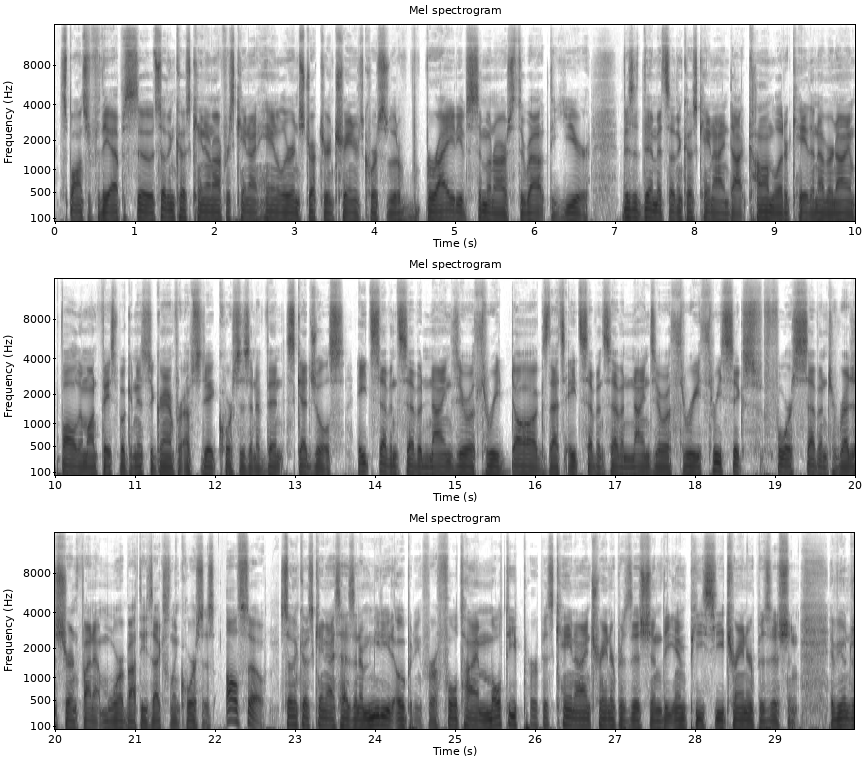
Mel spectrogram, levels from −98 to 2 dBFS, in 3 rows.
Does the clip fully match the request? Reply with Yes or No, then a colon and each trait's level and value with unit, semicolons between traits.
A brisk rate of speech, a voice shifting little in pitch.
No: average, 180 wpm; narrow, 2.1 semitones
